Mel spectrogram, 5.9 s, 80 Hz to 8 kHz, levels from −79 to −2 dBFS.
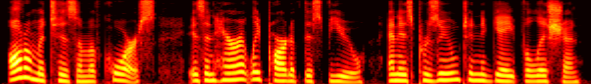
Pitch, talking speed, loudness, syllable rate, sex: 205 Hz, 150 wpm, -21 LUFS, 5.6 syllables/s, female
